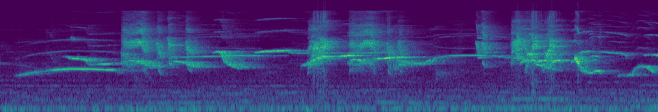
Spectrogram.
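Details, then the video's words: Oriental magpie-robin being tested before a songbird contest, alternating long clear rising and falling whistles with harsh noisy bursts, three bursts about a second apart. "Test Mental Kacer Persiapan Lomba Burung Berkicau"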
